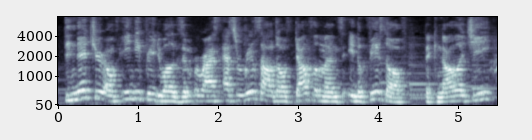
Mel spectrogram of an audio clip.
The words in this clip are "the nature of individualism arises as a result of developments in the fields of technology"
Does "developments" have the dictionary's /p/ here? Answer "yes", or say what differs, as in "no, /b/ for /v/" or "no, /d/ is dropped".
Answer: no, /p/ is dropped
